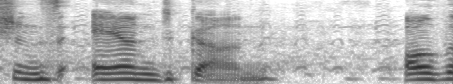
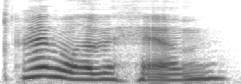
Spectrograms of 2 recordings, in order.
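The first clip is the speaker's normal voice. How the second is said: ordinary talk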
